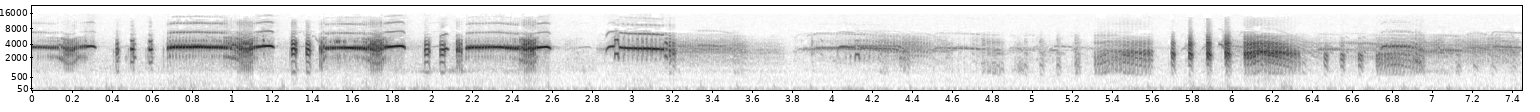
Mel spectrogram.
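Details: Arctic Tern (Sterna paradisaea) calls: harsh, high, grating cries in a quick series, then softer chattering and a rasping rattle.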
